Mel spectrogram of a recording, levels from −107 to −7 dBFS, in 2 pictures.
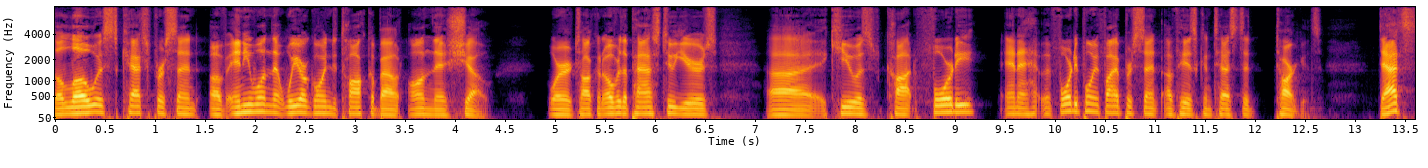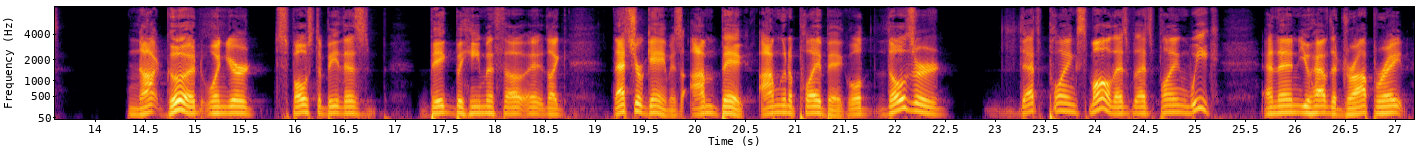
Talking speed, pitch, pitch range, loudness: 170 wpm, 120 Hz, 110-130 Hz, -20 LUFS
